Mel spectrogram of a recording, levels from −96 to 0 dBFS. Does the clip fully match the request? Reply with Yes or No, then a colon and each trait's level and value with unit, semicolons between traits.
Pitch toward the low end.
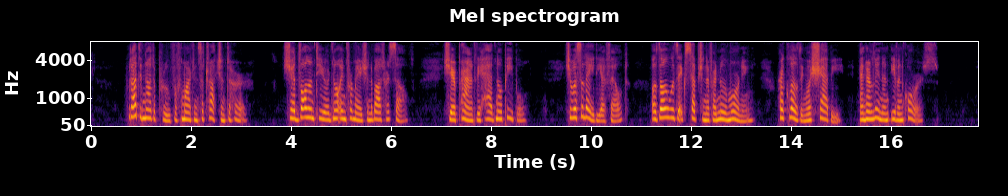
No: very high, 250 Hz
